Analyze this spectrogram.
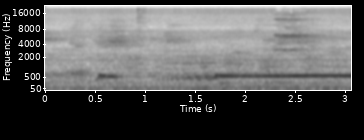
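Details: Puter pelung style cooing in Indonesia: after a short clipped note, a long, steady, drawn-out whistled coo holds one low pitch for over a second, over faint background hum.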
